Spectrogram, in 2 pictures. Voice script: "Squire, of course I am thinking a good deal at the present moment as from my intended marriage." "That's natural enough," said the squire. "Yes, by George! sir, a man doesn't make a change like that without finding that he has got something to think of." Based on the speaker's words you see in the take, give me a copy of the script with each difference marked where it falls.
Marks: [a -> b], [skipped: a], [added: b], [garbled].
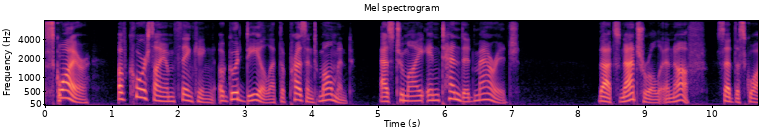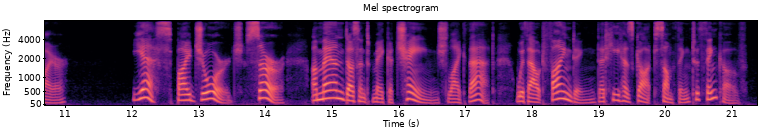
"Squire, of course I am thinking a good deal at the present moment as [from -> to] my intended marriage." "That's natural enough," said the squire. "Yes, by George! sir, a man doesn't make a change like that without finding that he has got something to think of."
